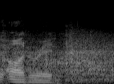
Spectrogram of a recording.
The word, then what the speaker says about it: Henri: He wants it the French way. His dad'll be happy that way. Yes, that's true. Always got to appreciate saying Henri.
